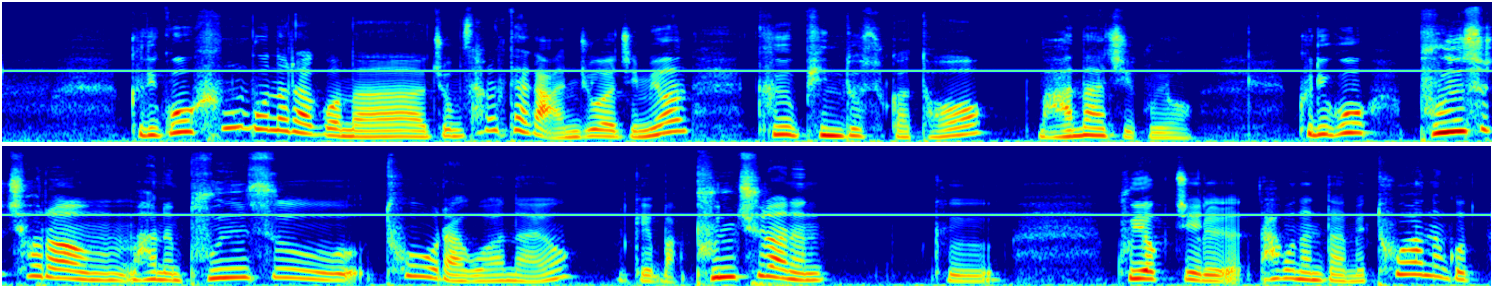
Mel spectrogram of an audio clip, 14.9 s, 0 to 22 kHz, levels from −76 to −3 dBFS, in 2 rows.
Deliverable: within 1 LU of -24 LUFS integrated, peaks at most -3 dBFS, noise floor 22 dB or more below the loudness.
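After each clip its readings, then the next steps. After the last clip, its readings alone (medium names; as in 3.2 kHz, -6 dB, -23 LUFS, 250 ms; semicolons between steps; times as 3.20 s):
steady tone 2.9 kHz; tone level -39 dBFS; loudness -20.5 LUFS; peak level -1.5 dBFS; loudness target -24.0 LUFS
-> band-stop 2.9 kHz, Q 30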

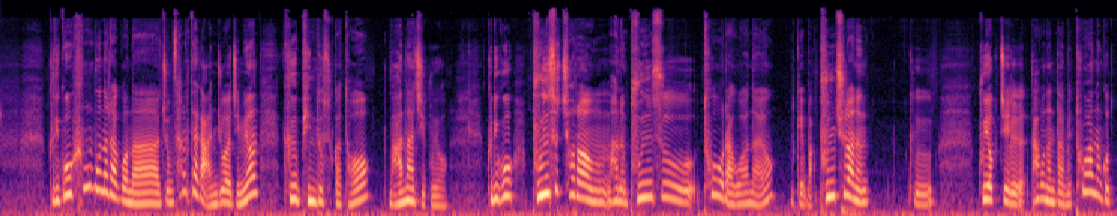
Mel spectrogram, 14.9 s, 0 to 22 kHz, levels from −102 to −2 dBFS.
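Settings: steady tone not found; loudness -20.5 LUFS; peak level -1.5 dBFS; loudness target -24.0 LUFS
-> trim -3.5 dB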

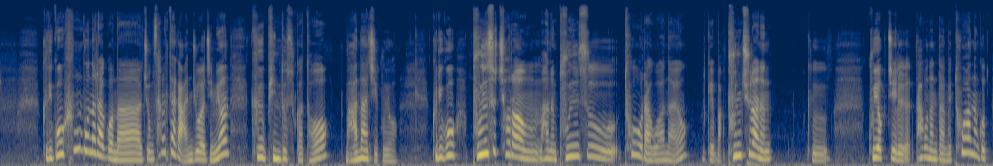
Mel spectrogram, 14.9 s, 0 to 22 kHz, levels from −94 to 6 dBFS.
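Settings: loudness -24.0 LUFS; peak level -5.0 dBFS; noise floor -52 dBFS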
